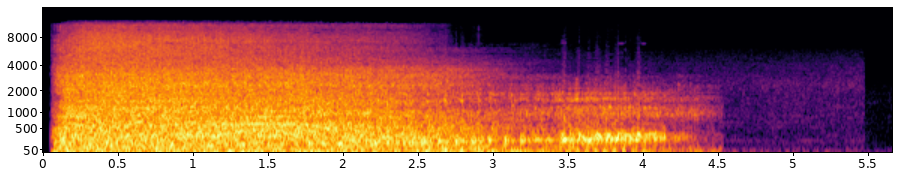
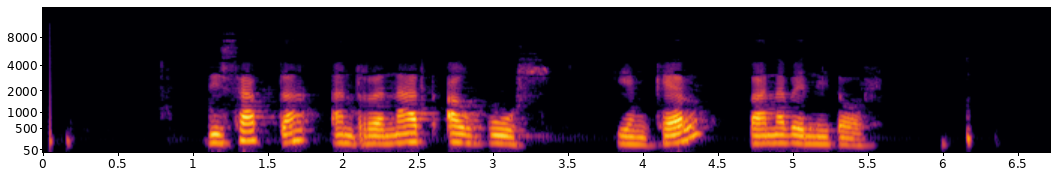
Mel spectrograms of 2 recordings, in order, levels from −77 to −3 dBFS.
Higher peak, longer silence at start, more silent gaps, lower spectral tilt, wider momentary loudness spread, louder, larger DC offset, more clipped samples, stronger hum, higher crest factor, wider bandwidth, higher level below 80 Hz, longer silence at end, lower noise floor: about the same, 0 dBFS vs 0 dBFS; second, 0.05 s vs 1.1 s; neither; second, -4.5 dB/octave vs -8.5 dB/octave; second, 10 LU vs 16 LU; first, -5 LUFS vs -18 LUFS; neither; first, 3% vs under 0.1%; neither; second, 6 dB vs 18 dB; first, 12 kHz vs 7.8 kHz; first, -18 dBFS vs -68 dBFS; first, 1.25 s vs 0.55 s; second, -46 dBFS vs -79 dBFS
